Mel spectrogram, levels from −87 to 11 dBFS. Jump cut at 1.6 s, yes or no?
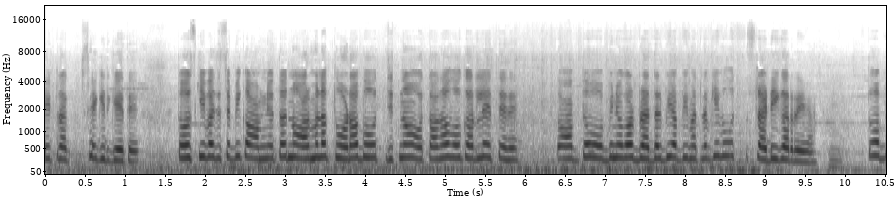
no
